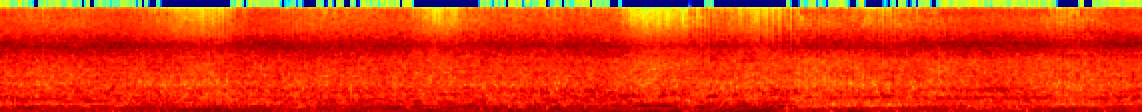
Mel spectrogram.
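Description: Several demolition derby cars' engines running at once, loud and steady, their pitches rising and falling as they rev.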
